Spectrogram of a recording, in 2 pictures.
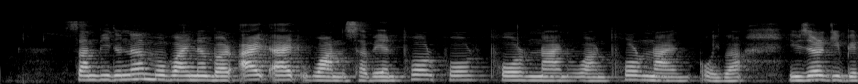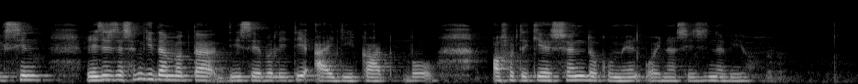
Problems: background sounds at intervals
